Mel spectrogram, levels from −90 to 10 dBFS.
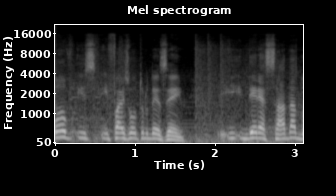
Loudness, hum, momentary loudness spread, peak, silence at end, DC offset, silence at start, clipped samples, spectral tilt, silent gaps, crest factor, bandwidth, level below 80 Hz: -24 LUFS; none; 11 LU; -6 dBFS; 0 s; under 0.1%; 0 s; under 0.1%; -6.5 dB/octave; none; 18 dB; 15.5 kHz; -46 dBFS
